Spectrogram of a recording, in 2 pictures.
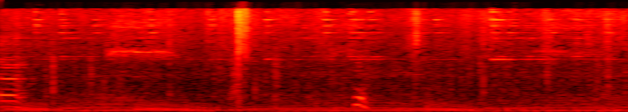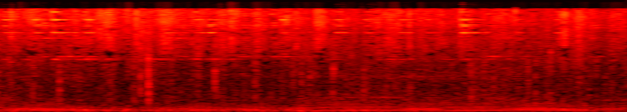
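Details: Mother cows entering a barn while their calves stay outside, low droning moos rising and falling through the clip, with hoof clatter and scattered knocks on the barn floor.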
